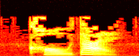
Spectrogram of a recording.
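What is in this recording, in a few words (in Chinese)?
"口袋", Mandarin Chinese; hsk; chinese flashcards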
